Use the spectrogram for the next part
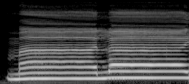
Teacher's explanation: Ini hukumnya mad thobi'i zohiri. Sebab ada alif sebelumnya berharakat fathah. Cara bacanya panjang dua harakat.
